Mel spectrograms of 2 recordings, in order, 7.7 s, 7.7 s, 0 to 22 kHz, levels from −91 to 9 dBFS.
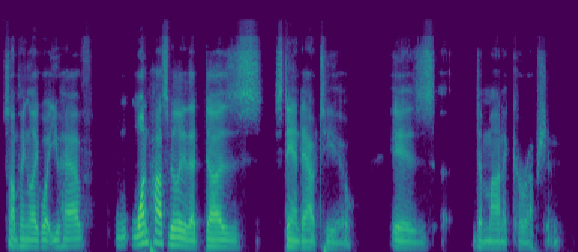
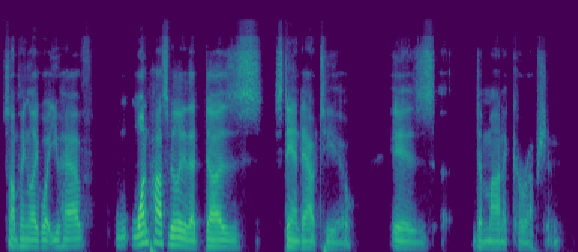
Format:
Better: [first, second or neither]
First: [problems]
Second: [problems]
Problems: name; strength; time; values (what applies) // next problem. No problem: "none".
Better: neither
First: garbled, watery; slightly; nothing above 15.5 kHz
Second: garbled, watery; slightly; nothing above 15.5 kHz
